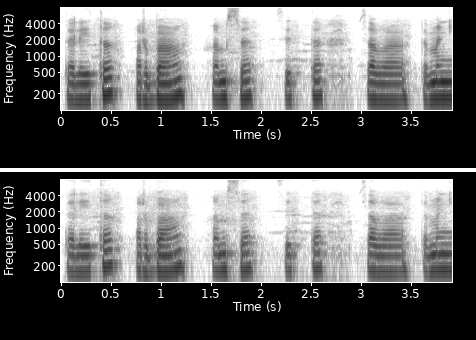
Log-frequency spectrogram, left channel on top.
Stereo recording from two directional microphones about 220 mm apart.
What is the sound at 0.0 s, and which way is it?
Speech, 20° left (ahead or behind).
